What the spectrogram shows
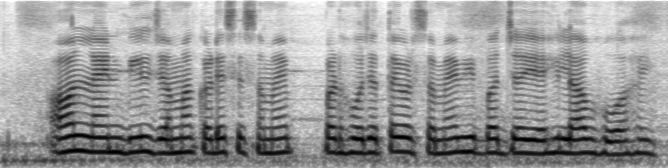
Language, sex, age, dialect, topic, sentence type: Magahi, female, 25-30, Western, banking, question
